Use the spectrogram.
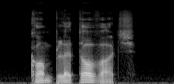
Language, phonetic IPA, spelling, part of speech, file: Polish, [ˌkɔ̃mplɛˈtɔvat͡ɕ], kompletować, verb, Pl-kompletować.ogg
